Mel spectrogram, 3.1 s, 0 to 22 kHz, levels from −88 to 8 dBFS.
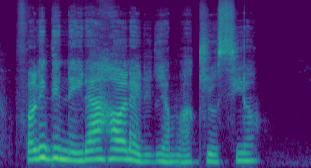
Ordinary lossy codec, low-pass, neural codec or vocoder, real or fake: none; none; codec, 44.1 kHz, 1.7 kbps, Pupu-Codec; fake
